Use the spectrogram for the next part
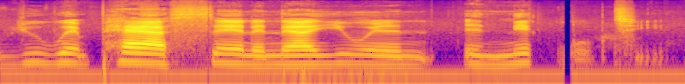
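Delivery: usual speaking voice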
